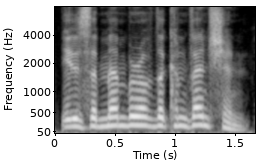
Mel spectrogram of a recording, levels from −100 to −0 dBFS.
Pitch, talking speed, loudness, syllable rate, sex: 175 Hz, 250 wpm, -15 LUFS, 6.5 syllables/s, male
